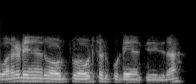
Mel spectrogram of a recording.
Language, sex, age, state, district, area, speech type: Kannada, male, 30-45, Karnataka, Mandya, rural, conversation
